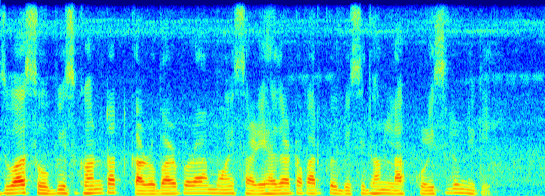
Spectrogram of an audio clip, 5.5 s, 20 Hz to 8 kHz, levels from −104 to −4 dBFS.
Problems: constant background noise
